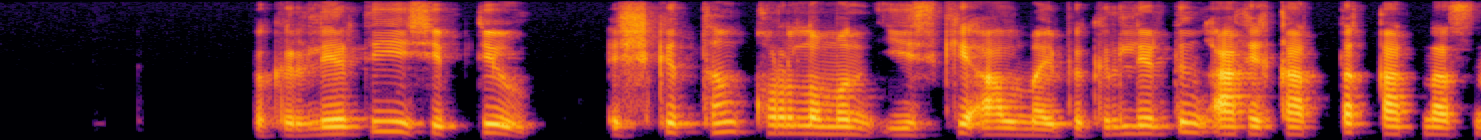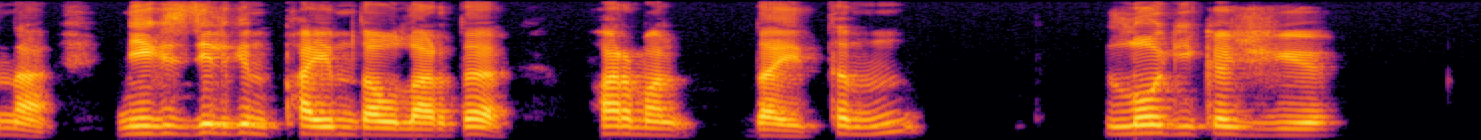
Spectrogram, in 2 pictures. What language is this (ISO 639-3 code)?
kaz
